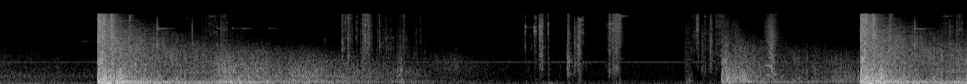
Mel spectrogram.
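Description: A sniper rifle fires with a loud, echoing boom.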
